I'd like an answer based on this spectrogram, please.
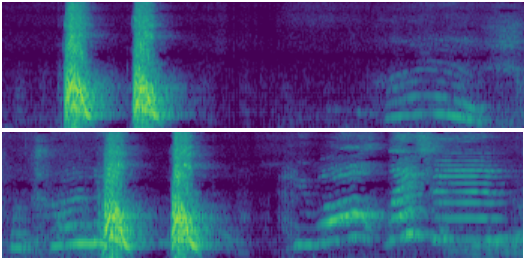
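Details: An American Staffordshire Terrier gives two pairs of sharp, punchy barks, with rising and falling tonal whines between and after the barks.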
